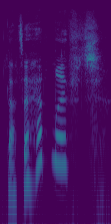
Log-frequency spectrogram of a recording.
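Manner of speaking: gasp, then soft, slow and amazed; hushed mock amazement; mock delighted gasp. Real, not acted. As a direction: marvel at the dog lifting its head.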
